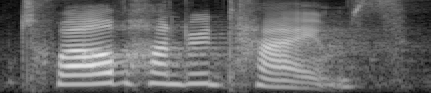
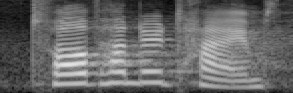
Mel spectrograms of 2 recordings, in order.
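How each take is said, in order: First: Twelve hundred times dragged out slowly and loudly; slow emphatic repeat. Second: Twelve hundred times said again at normal speed, still loud; quicker repeat. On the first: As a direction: lean on every word of twelve hundred times. Preacher hammering a number. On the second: Repeat of the number. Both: Shown as a demonstration.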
